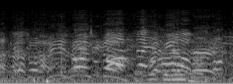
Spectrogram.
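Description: Several voices shouting and calling out over one another on a football pitch, from players and spectators during play.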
